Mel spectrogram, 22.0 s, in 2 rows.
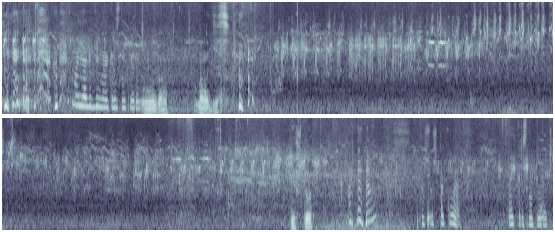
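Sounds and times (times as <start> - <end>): birds singing and chirping: 0.0 - 22.0.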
